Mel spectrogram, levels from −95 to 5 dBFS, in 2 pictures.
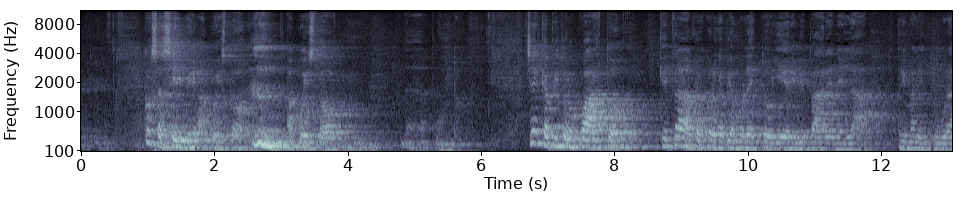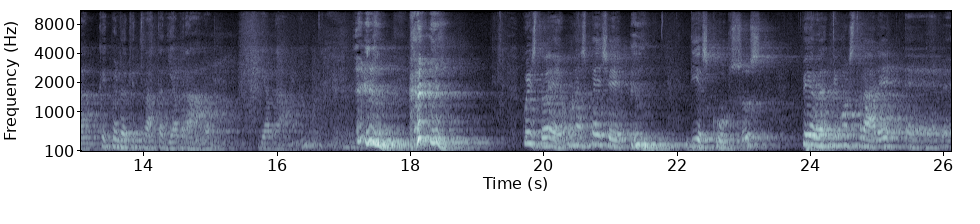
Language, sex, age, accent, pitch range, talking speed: Italian, male, 60-79, native, 155-220 Hz, 100 wpm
